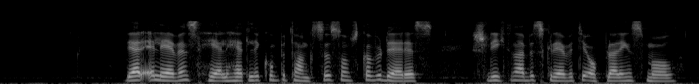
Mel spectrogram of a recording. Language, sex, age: Norwegian, female, 34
